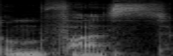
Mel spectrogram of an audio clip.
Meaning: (verb) past participle of umfassen; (adjective) 1. encompassed 2. spanned 3. enfolded; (verb) inflection of umfassen: 1. third-person singular present 2. second-person plural present
- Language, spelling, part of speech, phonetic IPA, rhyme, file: German, umfasst, verb, [ˌʊmˈfast], -ast, De-umfasst.oga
